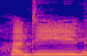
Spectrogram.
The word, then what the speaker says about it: Hadid: Um, do I say that right? I never know. Hadid? It's Hadid. Hadid. Hadid. I get it wrong every single time.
